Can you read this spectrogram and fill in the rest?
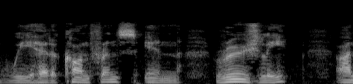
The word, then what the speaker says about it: Rugeley: And then the first night we were staying in Stoke-on-Trent at a B&B, and our host put us straight and said it's pronounced Rugeley.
